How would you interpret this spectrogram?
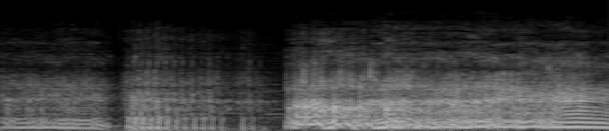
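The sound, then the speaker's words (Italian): A dog growls low and rough, starting in short broken bursts and then swelling into a loud, continuous snarl that lasts until the end, as it confronts workers arriving at a farm. “Quando gli addetti all'orfanotrofio arrivano alla fattoria, vengono affrontati dal cane.”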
